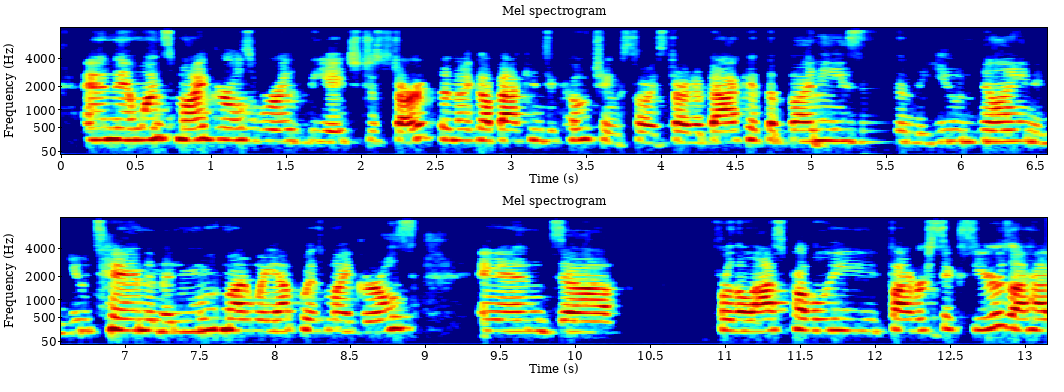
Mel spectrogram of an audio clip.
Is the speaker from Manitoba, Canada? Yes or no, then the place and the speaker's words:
yes; St. Pierre-Jolys, Manitoba, Canada; I grew up playing ringette in St. Pierre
